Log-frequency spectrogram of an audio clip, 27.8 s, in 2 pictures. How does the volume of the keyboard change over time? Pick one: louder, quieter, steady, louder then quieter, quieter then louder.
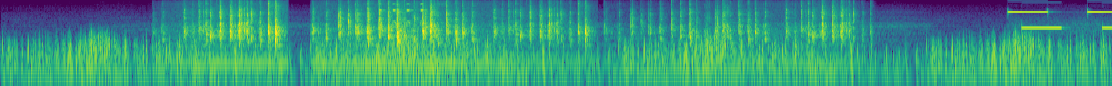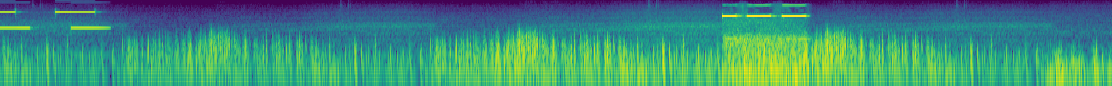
quieter.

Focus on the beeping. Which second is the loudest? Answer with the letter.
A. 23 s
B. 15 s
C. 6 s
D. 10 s
A.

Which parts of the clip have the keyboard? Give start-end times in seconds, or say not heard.
1.9-10.9.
